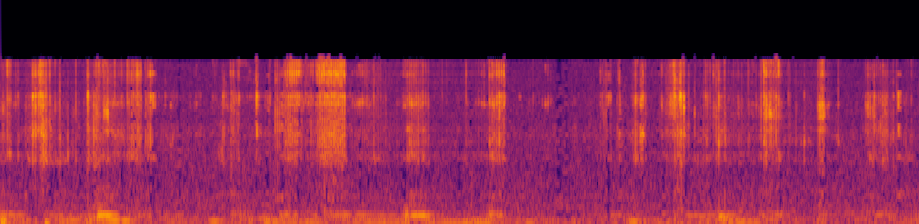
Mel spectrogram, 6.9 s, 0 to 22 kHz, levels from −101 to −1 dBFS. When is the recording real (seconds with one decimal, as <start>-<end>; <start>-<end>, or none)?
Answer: 1.1-2.7; 3.7-4.9; 6.3-6.9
